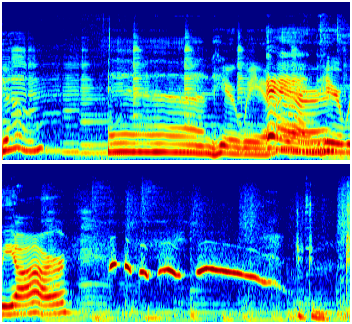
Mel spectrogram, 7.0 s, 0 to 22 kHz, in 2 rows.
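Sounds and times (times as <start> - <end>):
speech: 0.0 - 1.4, 2.0 - 4.3
person whistling a short melodic phrase: 4.5 - 6.4.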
